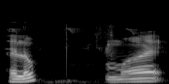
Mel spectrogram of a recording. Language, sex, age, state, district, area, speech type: Assamese, male, 30-45, Assam, Dhemaji, rural, spontaneous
